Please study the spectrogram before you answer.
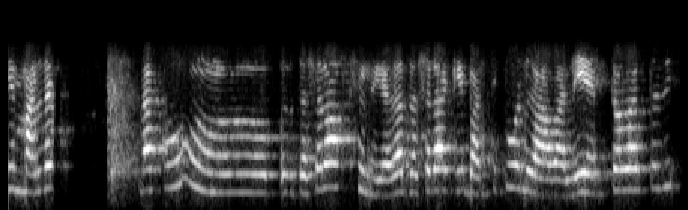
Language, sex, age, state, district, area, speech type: Telugu, female, 45-60, Andhra Pradesh, Srikakulam, rural, conversation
